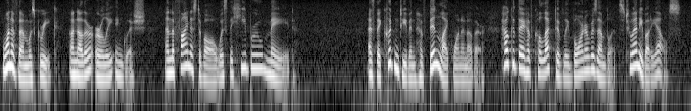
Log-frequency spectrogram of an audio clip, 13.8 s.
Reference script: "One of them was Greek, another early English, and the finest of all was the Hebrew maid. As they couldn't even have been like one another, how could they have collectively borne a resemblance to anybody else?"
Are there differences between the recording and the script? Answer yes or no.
no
